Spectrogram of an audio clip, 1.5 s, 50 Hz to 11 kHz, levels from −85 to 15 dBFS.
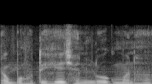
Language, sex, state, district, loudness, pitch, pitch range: Chhattisgarhi, male, Chhattisgarh, Sukma, -18 LUFS, 120 Hz, 115-125 Hz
